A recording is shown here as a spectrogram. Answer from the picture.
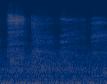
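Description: A woman breathing hard between power-snatch reps, short forceful breaths about twice a second from the exertion of the workout.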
